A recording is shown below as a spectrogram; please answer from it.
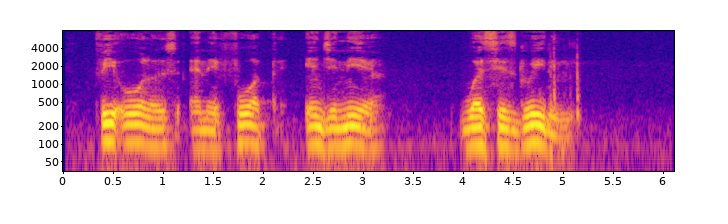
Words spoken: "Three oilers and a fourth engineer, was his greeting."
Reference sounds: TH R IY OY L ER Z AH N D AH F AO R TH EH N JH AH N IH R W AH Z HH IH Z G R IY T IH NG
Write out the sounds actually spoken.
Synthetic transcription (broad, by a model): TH R IY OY L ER Z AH N AH F AO R TH EH N JH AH N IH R W AH Z HH IH Z G R IY T IH NG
